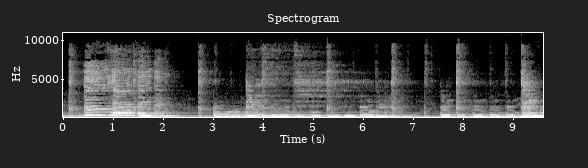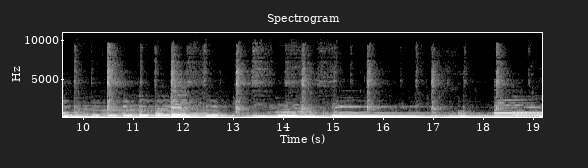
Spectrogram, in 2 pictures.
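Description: Live rock band playing: guitar lines over bass and drums, ending on a long held note in the last few seconds.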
